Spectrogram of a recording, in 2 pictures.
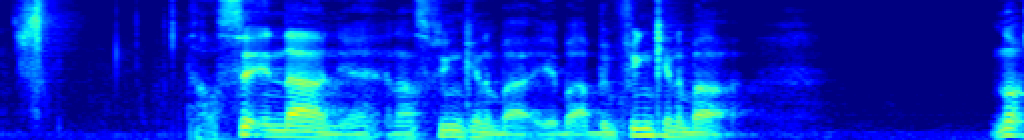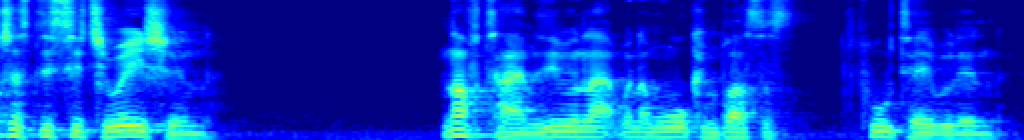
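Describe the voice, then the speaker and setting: A London man tells his story in heavy street slang, his low voice jumping up whenever he acts out someone else and breaking into laughs. The talk is loose and casual, with lots of "innit" and "you know what I mean". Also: fairly quick, long pauses, fairly bright tone. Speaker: interview guest.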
